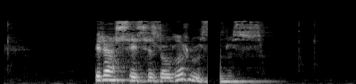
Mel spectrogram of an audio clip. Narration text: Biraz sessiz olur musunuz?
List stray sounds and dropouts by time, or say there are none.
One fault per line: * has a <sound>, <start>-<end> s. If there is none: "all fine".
* has a dropout, 2.1-2.2 s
